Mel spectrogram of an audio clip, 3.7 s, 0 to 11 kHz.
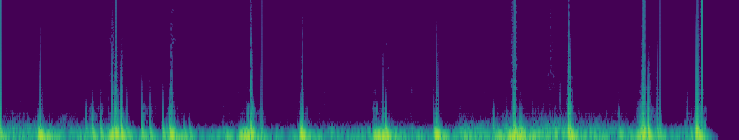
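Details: Heartbeat recorded by someone whose eye is infected and swollen: paired low thumps, about 90 beats a minute, with some rubbing noise; adult heartbeat via stethoscope.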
